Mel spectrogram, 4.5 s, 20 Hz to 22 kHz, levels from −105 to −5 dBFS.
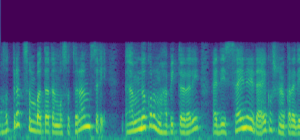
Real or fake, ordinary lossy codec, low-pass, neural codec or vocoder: fake; none; 7.2 kHz; codec, 16 kHz, 0.9 kbps, LongCat-Audio-Codec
